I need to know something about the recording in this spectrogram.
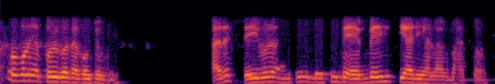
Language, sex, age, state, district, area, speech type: Odia, male, 18-30, Odisha, Balasore, rural, conversation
